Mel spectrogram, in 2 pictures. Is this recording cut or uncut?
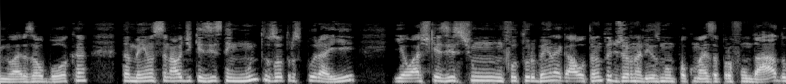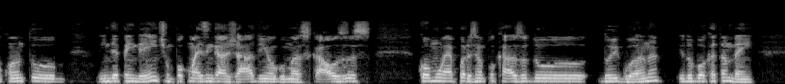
uncut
